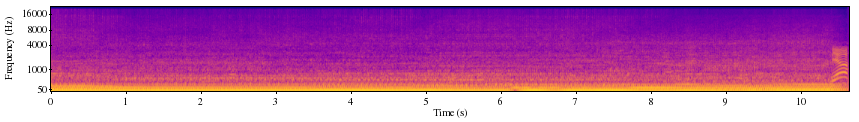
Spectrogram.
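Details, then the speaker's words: First start of a fully restored Audi S4 with fluids filled and default firmware: a deep, steady low idle rumble for ten seconds with no knocking or ticking, running soft and smooth; normal idle. "первый запуск да он каждый раз как первый"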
